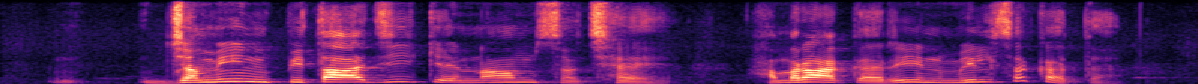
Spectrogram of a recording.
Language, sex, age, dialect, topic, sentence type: Maithili, male, 36-40, Angika, banking, question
